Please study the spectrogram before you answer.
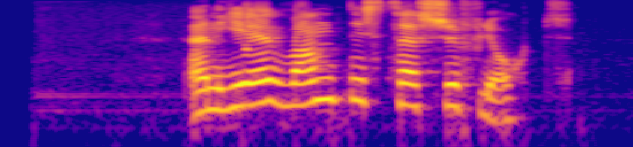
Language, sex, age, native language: Icelandic, male, 7, Icelandic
